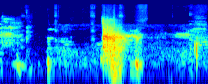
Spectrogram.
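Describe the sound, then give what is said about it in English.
A hand slaps down with a short, dull thump, followed by a loud burst of breathy vocal noise and a few softer knocks. “I heard the slap down.”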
